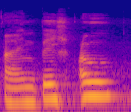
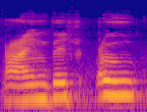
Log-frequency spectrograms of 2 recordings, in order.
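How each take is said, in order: First: It is produced smoothly, without strain. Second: It is produced with strained, deliberate effort. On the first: The sounds have been memorized. "जब याद हो जाते हैं" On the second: The sounds are still being learned. "जब हम तकल्लुफ़ से निकालते हैं"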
